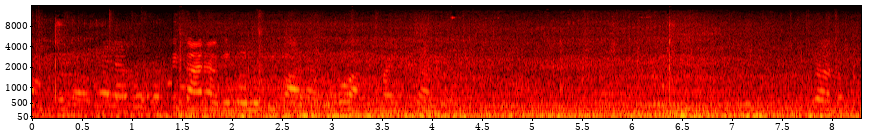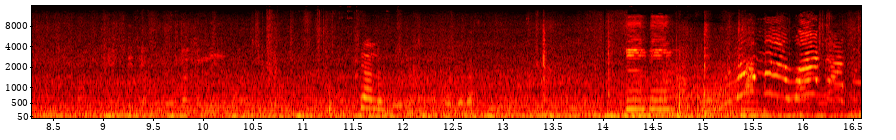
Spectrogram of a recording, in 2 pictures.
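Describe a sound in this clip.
A woman talks close by in short phrases.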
